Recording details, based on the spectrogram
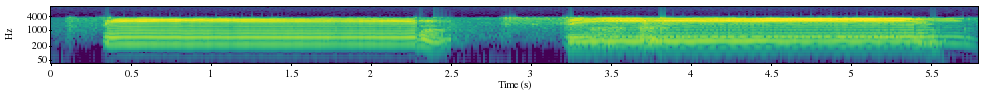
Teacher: اور اب ہم جو حرف پڑھیں گے سین، اس میں خالص سیٹی کی آواز آئے گی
